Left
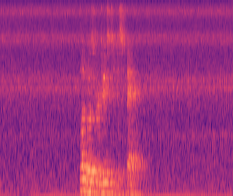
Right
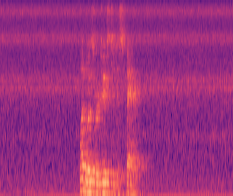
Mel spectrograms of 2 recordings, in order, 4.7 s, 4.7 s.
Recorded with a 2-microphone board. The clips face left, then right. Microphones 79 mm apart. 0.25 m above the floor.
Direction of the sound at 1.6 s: 55° right (ahead or behind).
